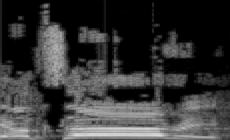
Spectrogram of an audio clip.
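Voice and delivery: loud, slow, high I'm sorry; shouted apology. Shown as a demonstration. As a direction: shout it out to the whole room.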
